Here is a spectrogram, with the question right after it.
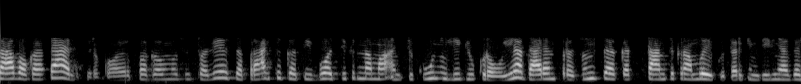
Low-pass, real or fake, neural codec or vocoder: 3.6 kHz; real; none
